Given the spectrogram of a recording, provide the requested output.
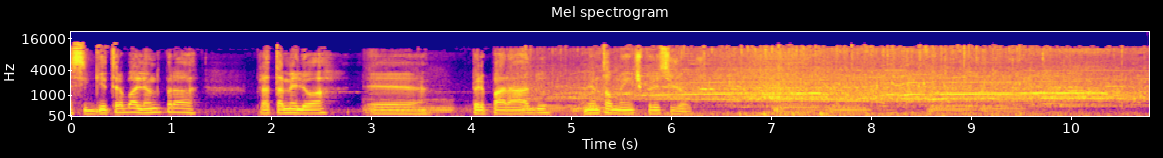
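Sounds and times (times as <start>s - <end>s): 
speech: 0.0s - 6.4s
tennis crowd cheering in the stands: 4.3s - 10.7s.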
